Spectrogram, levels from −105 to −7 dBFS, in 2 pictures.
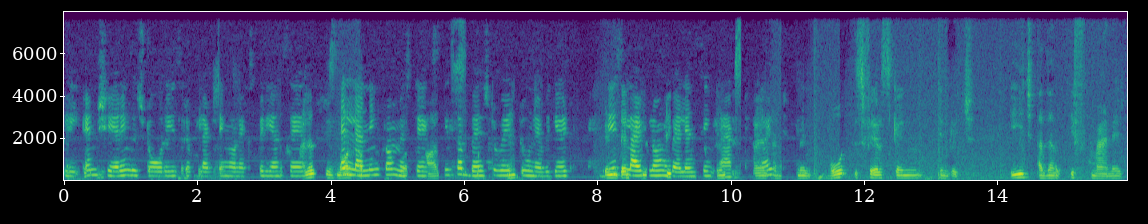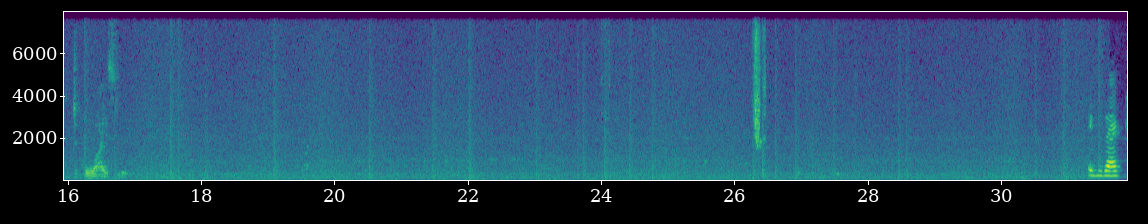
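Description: From 0.0 to 11.74 s the speech keeps dipping and breaking up, for about seven seconds in all, sometimes dropping around 40 dB. This is likely speech suppressed in double talk. The echo canceller could not tell the talker from the returning echo, so it turned both down.

A faint echo leak appears at 0.05 to 0.09 s, about 20 dB below the speech. The echo canceller likely let some loudspeaker sound through to be sent back. The copy trails the voice by 314 ms.

At 2.81 to 2.95 s the room sound drops out sharply, by about 40 dB, for roughly 150 ms. This is background gated by the echo canceller. It clamped the microphone while the loudspeaker played.

A longer echo leak runs from 5.81 to 9.1 s. The same 314 ms delayed copy is audible here, now about 15 dB below the speech. It likely comes from the same incomplete cancellation.

At 13.27 to 13.35 s the speech briefly dips by around 5 dB. This is again likely speech suppressed in double talk, lasting roughly 70 ms.

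The background is gated once more from 31.75 s to the end. It drops about 36 dB for roughly 150 ms.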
